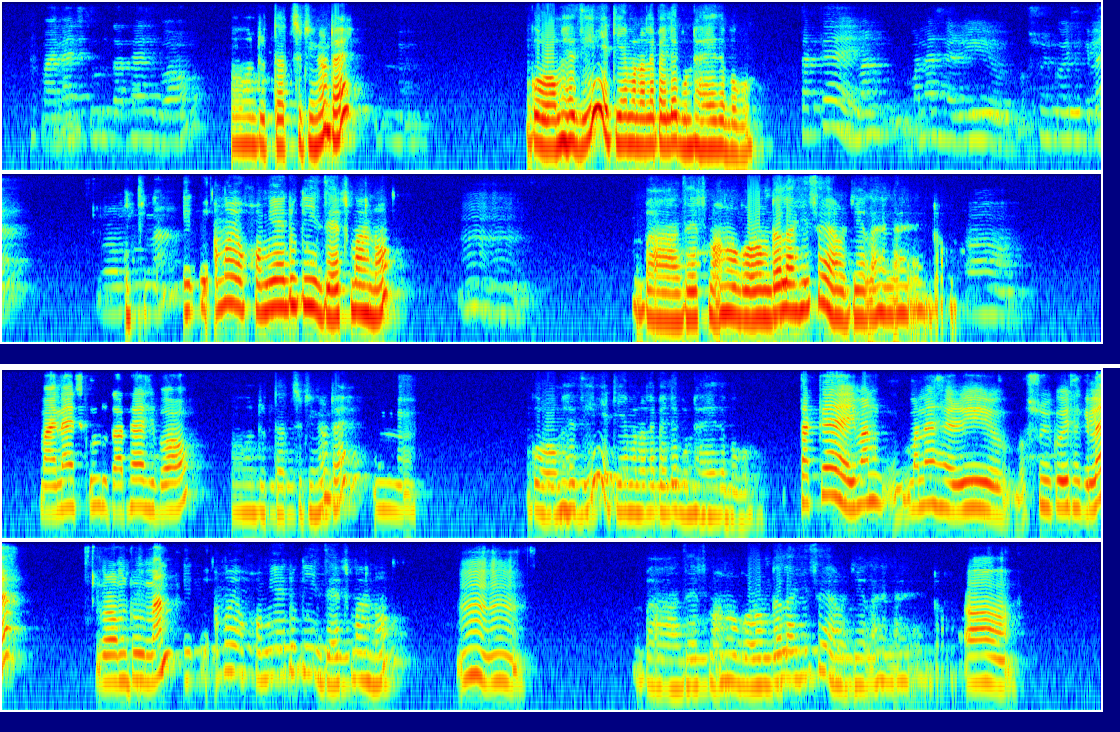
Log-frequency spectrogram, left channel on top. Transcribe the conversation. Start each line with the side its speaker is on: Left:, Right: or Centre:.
Right: মাইনা স্কুল দুটাতহে আহি বাৱাহ।
Left: অ', দুটাত চুটি ন তাই?
Right: উম।
Left: গৰমহে যি এতিয়া মনালে পাৰিলে গোন্ধাইে যাব গ
Right: তাকে ইমান মানে হেৰি চুই কৰি থাকিলে, গৰমটো
Left: এইটো
Right: ইমান
Left: আমাৰ, অসমীয়াইটো কি জেঠ মাহ ন
Right: উম উম!
Left: বা জেঠ মাহৰ গৰম ডাল আহিছে আৰু দতিে লাহে লাহে একদম
Right: আহ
